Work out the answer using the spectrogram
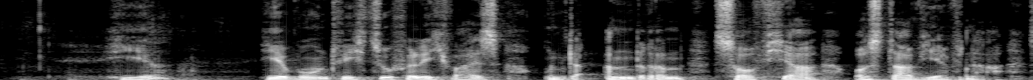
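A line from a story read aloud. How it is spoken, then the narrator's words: Young man's sympathetic whisper. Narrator (German): sagte der junge Mann flüsternd und sogar mit einem gewissen Mitgefühl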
